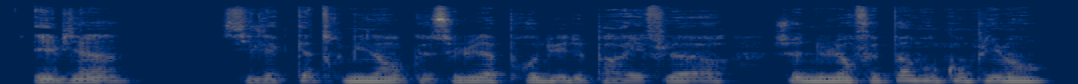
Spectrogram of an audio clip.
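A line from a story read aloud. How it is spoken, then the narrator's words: Exclaiming. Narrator (French): Joey de s'écrier à sa vue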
